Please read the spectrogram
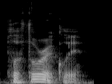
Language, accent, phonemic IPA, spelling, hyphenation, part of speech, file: English, US, /pləˈθɔɹək(ə)li/, plethorically, ple‧tho‧ric‧al‧ly, adverb, En-us-plethorically.oga
- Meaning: In a plethoric manner: excessively, overabundantly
